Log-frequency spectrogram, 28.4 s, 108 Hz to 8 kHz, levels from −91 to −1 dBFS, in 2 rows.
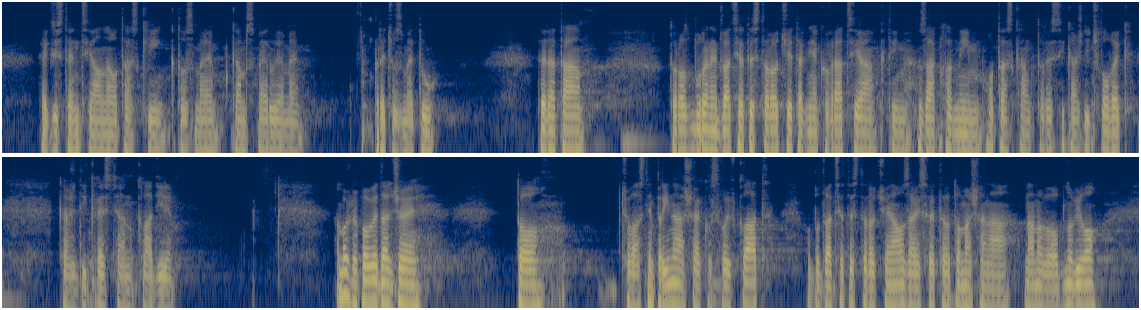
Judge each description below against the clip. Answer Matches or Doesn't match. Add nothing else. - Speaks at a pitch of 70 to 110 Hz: Matches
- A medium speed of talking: Doesn't match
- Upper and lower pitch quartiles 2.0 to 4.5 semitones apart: Matches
